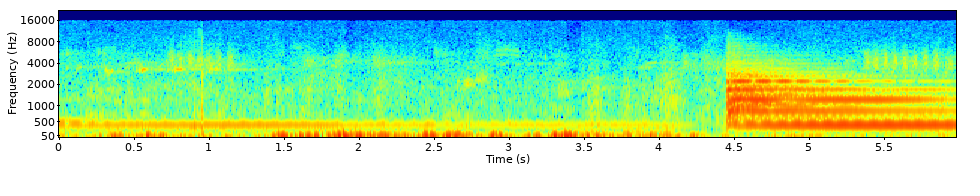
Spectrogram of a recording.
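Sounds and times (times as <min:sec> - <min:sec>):
monastery church bell striking: 0:00.0 - 0:02.4, 0:04.4 - 0:05.9.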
